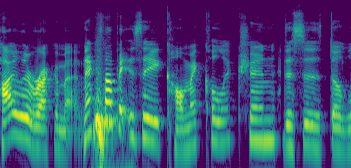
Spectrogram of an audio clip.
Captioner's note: whoosh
